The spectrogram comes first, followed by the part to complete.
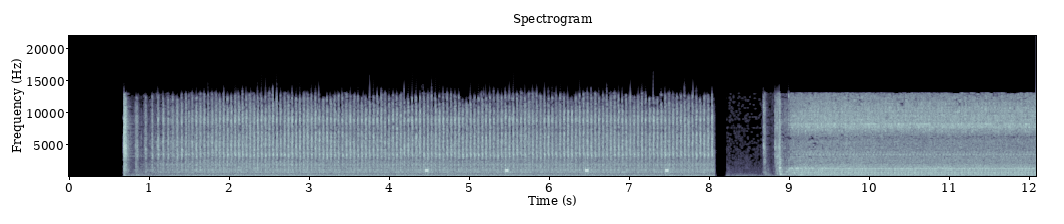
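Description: Sound effect of a film projector: a click, then a steady clatter of the projector running, with four short beeps a second apart marking the film countdown leader. After a brief cut near the end, a different steady buzzing sound starts.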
